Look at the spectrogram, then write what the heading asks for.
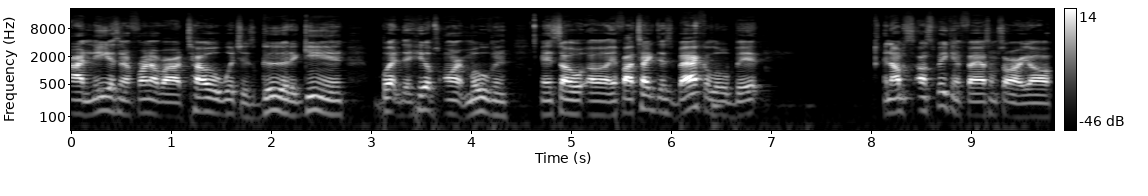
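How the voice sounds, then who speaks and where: The recording is very clean with a silent background, and the man's voice sits at a medium pitch. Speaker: sprint coach. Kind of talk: technical video breakdown. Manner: fast.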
